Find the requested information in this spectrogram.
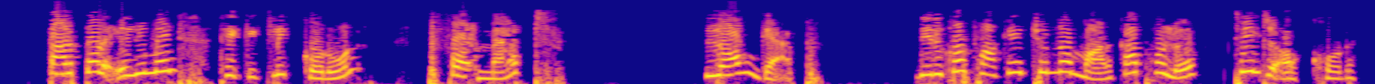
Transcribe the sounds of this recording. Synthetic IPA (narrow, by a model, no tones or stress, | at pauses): t̪aɾpɔɾelimeɳʈst̪ʰekeklikːoɾunfɔɾmɛʈ | lɔŋɡɛ̰p | d̪iɾɡʱofãkeɾd͡ʑonːomaɾkapɦolo | ʈʰilʈɔkʰːoɾ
